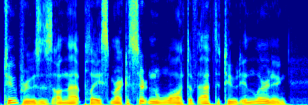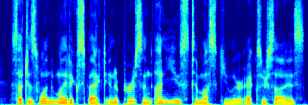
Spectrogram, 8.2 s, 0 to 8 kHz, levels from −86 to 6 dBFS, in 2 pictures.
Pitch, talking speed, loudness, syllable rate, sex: 115 Hz, 180 wpm, -20 LUFS, 5.5 syllables/s, male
